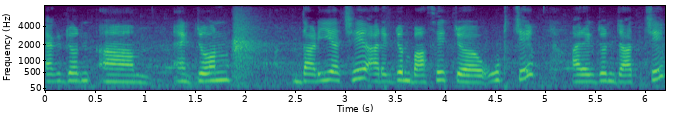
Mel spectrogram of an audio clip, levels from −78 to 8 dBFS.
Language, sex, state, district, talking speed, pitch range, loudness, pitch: Bengali, female, Bihar, Katihar, 135 wpm, 205-245 Hz, -16 LUFS, 220 Hz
